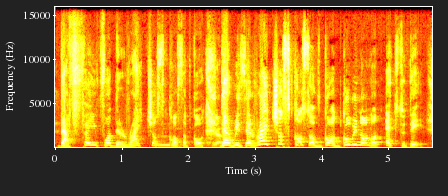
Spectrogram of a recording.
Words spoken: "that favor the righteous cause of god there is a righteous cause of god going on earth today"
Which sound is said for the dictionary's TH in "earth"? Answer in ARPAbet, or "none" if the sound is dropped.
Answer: S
